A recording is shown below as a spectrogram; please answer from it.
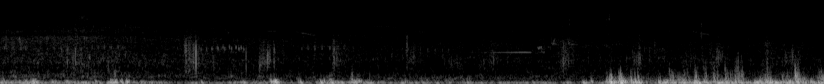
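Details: Golden Retriever breathing hard while walking beside a babbling river just before rain: fast rhythmic huffing pants, about four per second, with louder bursts toward the end over the murmur of flowing water.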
